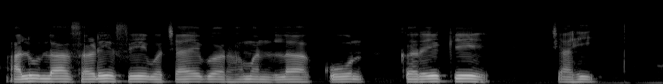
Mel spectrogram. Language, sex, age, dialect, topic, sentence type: Chhattisgarhi, male, 25-30, Northern/Bhandar, agriculture, question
